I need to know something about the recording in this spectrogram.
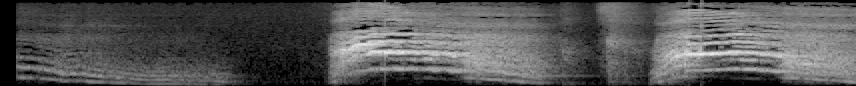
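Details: Domestic cat calling while mating: a soft, falling, harmonic whine, then two loud, drawn-out yowls that waver and bend downward, each lasting close to two seconds, with short silences between them.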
